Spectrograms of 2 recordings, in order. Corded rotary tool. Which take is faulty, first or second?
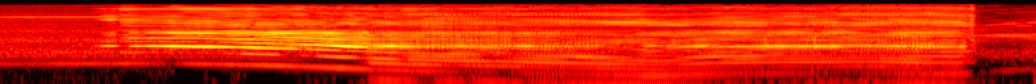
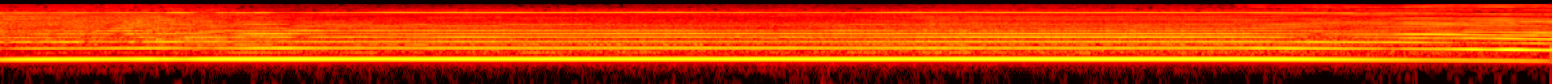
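first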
